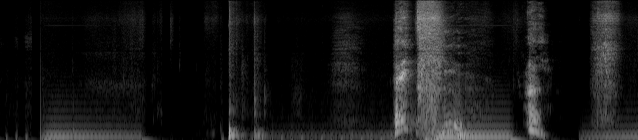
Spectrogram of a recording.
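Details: Ordinary random sneezes recorded on a smartwatch by someone not ill and outside allergy season: sharp explosive bursts with a quick inhaled build-up over a low steady hum.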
